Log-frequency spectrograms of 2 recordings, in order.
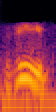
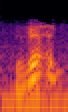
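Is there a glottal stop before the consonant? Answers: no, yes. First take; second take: no; yes. First: A long vowel replaces the glottal stop. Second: A glottal stop closes the first syllable. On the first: This is the reading of Warsh. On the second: This is the word with its hamza kept.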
